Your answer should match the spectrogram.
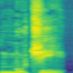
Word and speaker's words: mochi: There are these little, I hope I'm saying it right, Moochie, M-O-C-H-I.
